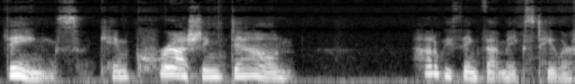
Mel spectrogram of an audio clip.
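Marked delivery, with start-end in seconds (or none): 0.0-2.9 put-on reading to children. A narrator's reading. Teacher reading a picture book aloud to the class, hushed. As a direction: draw the children into the story.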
